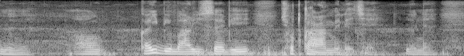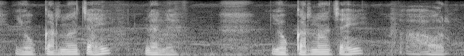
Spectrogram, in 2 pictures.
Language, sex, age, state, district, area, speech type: Maithili, male, 60+, Bihar, Madhepura, rural, spontaneous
